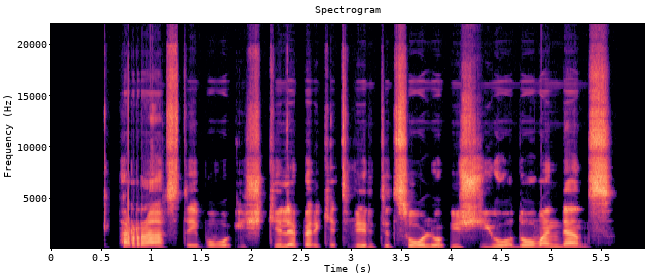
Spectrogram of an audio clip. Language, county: Lithuanian, Tauragė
